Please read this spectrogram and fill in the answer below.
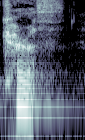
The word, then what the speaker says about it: Cherith: Well, if you know anything about John Douglas in his Hebrew class, he'll tell you the CH is always pronounced with a K sound, like the brook Cherith.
